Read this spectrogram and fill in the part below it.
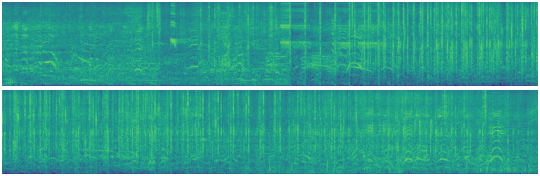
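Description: A crowd of spectators chatters and calls out close by, outdoors.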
